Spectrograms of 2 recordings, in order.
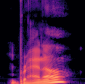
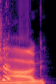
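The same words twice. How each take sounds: First: Branagh said questioningly as brano, rising; unsure pronunciation. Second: Branagh tried again as anag, rising; unsure pronunciation. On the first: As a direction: Branagh tried hesitantly with rising tune. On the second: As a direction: Branagh repeated tentatively, rising. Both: Shown as a demonstration. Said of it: "I don't know how to pronounce".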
